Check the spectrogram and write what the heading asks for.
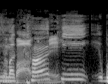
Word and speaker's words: McConkie: I mean, McConkie, which rhymes with honky, and Pearsall.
